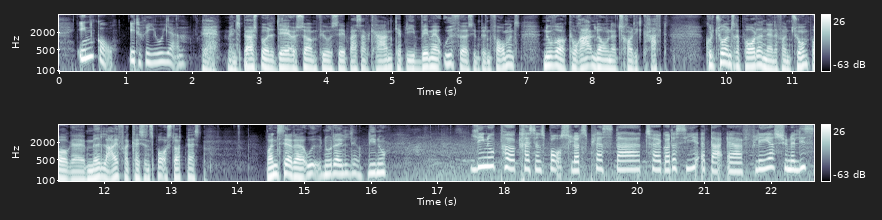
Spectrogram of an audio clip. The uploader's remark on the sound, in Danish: En performance på Christiansborg Slotsplads. Vi sender live fra slotspladsen med en lektor i retsfilosofi.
